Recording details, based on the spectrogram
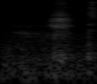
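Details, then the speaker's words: Adult with hay fever and a croaky voice gives a brief hissing nasal burst, like a stifled sneeze or sharp sniff. "I am just having a little battle with my hay fever, so I have to keep popping off to blow my nose, and I sound a bit croaky."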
